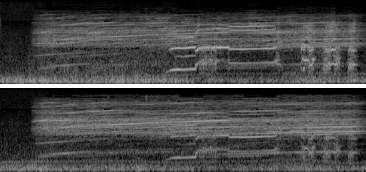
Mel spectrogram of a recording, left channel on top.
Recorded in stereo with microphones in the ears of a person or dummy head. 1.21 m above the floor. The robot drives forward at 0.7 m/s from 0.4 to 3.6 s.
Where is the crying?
70° left (ahead or behind); by 3.6 s 65° left (ahead or behind).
